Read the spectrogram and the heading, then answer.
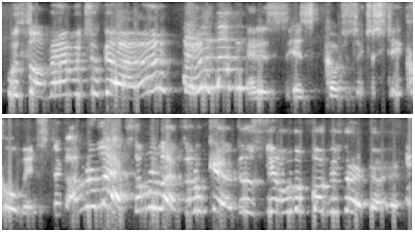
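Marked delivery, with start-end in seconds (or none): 0.1-2.5 high-pitched mock Brazilian heckler; Brazilian impression. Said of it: "That's my Brazilian impression". 3.7-8.1 very high-pitched mock Brazilian accent; Brazilian impression. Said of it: "That's my Brazilian impression".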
